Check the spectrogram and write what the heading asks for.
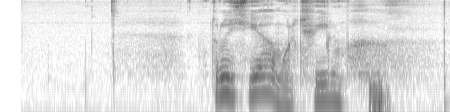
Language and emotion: Russian, sad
